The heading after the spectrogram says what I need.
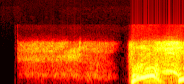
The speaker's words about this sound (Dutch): Ik moet even niezen, mijn excuses.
